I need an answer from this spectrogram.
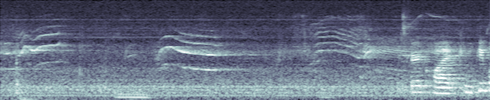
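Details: Killer whale (Orcinus orca) calls, quiet rising and falling squeals with bright harmonics over a low engine-like rumble, in a modelled demonstration of tanker noise masking the calls at the entrance to Kitimat, BC.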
